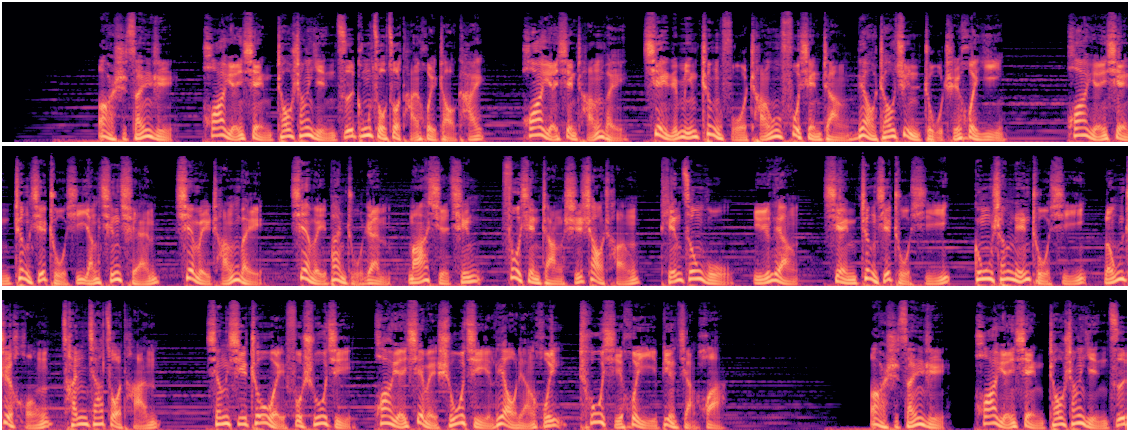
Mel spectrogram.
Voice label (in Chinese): 男 新闻; 花园县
